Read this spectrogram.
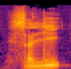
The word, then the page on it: safi: Apatani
